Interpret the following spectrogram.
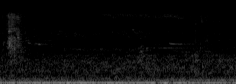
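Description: Quiet outdoor background: a steady low rumble with a single faint click just after the start and a few faint, short high chirps.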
